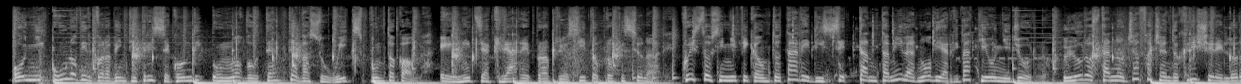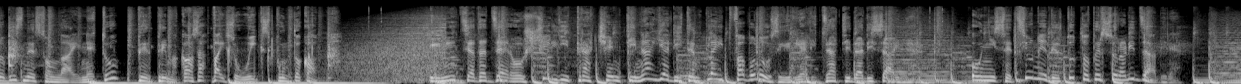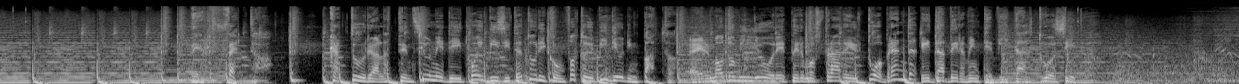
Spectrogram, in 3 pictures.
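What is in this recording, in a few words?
Italian male explainer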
